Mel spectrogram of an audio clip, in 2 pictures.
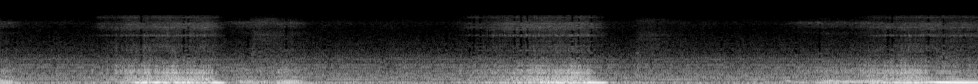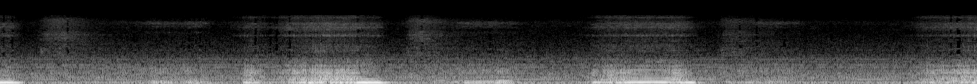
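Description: Loud, low rattling snores on each breath in, roughly 16 a minute, over steady background noise; heavy snoring during sleep.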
